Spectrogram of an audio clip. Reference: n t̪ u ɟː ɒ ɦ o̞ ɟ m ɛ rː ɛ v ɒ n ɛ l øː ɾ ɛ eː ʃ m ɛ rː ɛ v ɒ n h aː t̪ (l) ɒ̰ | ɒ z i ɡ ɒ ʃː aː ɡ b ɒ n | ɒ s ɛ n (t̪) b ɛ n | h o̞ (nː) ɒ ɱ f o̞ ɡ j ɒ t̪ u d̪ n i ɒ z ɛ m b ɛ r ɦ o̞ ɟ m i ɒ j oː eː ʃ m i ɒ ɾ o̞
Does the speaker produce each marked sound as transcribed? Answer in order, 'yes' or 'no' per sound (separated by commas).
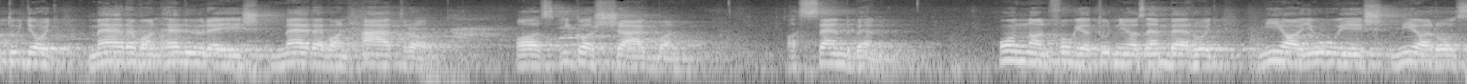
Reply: no, no, yes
